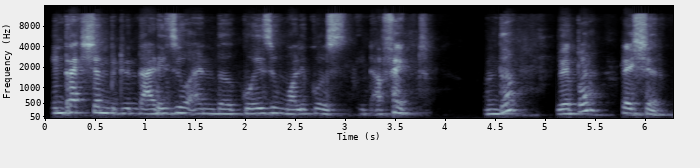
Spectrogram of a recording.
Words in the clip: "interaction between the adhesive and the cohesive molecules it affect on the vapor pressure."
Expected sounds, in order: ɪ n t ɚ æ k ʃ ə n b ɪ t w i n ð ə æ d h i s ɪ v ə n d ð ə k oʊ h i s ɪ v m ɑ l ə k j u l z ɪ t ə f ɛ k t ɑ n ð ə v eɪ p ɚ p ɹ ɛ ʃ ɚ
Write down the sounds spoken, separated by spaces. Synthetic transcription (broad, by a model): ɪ n t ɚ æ k ʃ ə n b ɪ t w i n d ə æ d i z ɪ ə n d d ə k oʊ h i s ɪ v m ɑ l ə k j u l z ɪ t ə f ɛ k t ɑ n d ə v eɪ p ɚ p ɹ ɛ ʃ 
